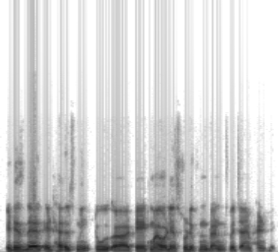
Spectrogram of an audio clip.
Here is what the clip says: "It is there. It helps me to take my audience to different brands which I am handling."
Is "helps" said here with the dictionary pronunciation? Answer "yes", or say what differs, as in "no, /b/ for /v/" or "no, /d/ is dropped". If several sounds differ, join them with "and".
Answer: yes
